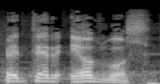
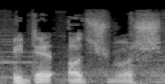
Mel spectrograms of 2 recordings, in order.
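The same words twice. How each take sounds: First: The surname is read with plain Spanish-style vowels. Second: The surname is said with Hungarian rounded vowels. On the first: "dicho así" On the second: "Es la manera correcta y académica"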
